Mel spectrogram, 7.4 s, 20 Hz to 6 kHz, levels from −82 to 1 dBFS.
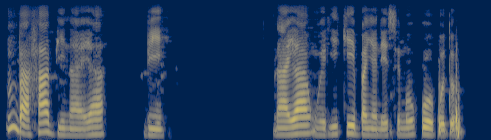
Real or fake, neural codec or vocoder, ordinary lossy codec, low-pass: real; none; none; 5.4 kHz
